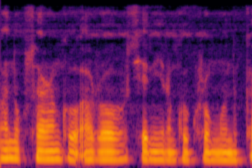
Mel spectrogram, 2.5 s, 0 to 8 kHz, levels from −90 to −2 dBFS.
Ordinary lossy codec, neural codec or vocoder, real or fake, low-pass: none; autoencoder, 48 kHz, 128 numbers a frame, DAC-VAE, trained on Japanese speech; fake; 7.2 kHz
